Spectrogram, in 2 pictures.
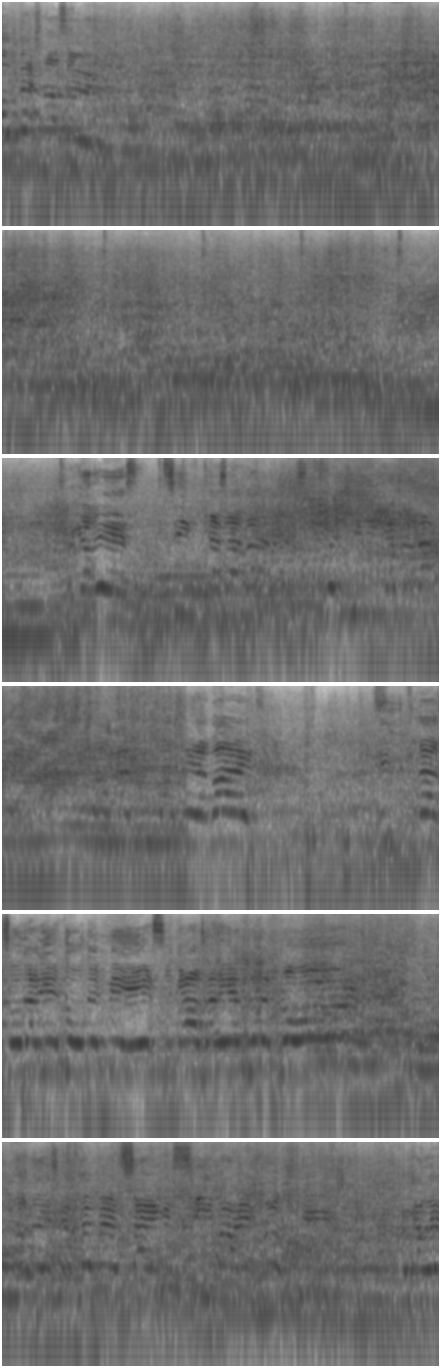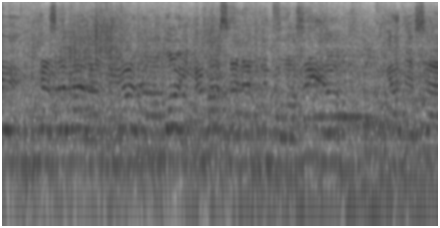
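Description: Modified dirt-track race car engine revving hard, its pitch rising and falling as it accelerates out of the turns and lifts into them.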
